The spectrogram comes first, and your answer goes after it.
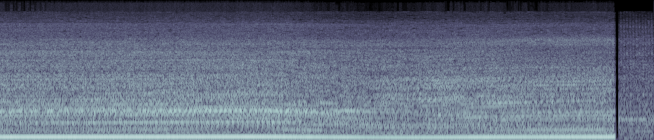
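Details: Ford EcoSport engine: loud, steady low drone from the engine with a faint whirring on top; something sounds off, but no clear knock or tick points to a cause.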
